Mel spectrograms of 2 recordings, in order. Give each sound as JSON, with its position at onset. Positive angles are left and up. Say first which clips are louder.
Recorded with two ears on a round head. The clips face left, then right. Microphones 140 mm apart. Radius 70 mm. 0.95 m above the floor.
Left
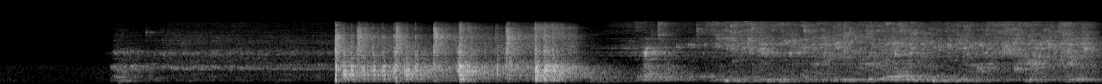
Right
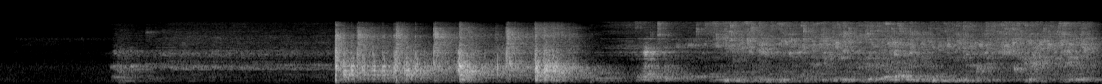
{"t": 1.1, "sound": "a toilet flushing", "louder": "even", "side_deg": 35, "distance_m": 3.0}
{"t": 3.4, "sound": "a gunshot", "louder": "left 1 dB", "side_deg": 25, "distance_m": 0.5}
{"t": 5.9, "sound": "a running tap", "louder": "right 1 dB", "side_deg": -35, "distance_m": 4.0}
